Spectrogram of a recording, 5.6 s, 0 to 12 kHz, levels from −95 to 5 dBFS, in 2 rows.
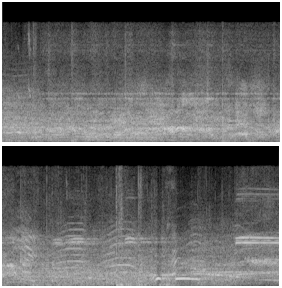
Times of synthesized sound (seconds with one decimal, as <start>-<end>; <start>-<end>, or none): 0.4-2.9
